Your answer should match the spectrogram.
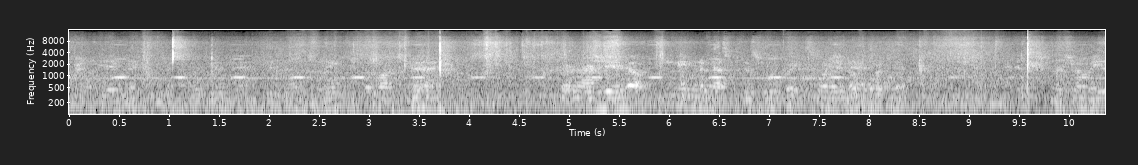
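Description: Operating-room patient monitor beeping steadily, a short high beep repeating a few times a second with each pulse. A few sharp clicks and murmured voices sit under it.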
